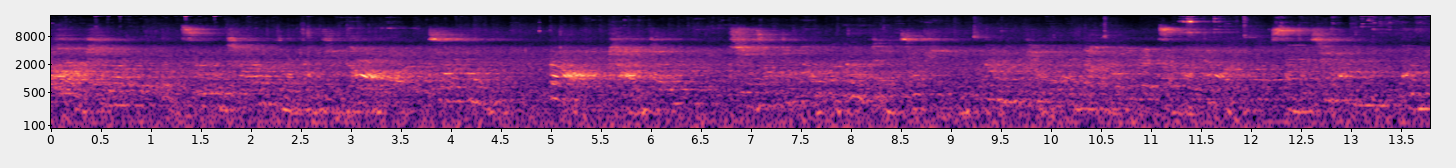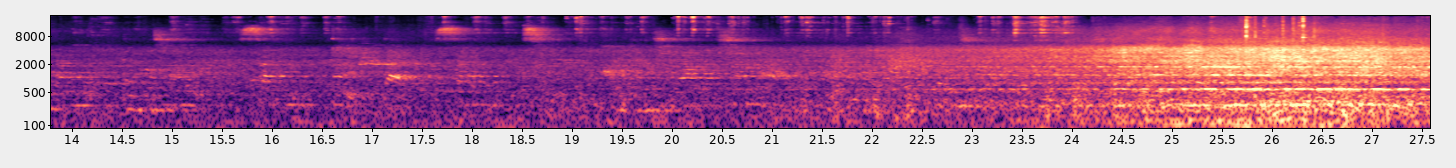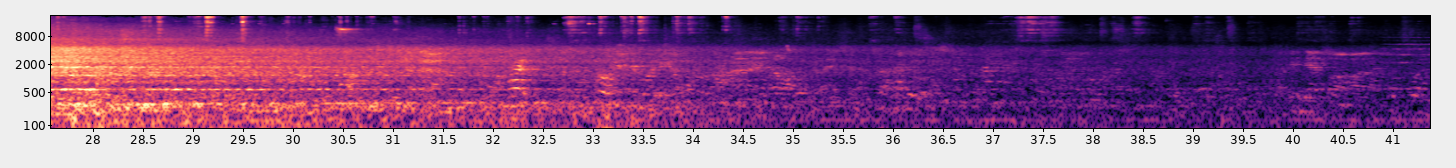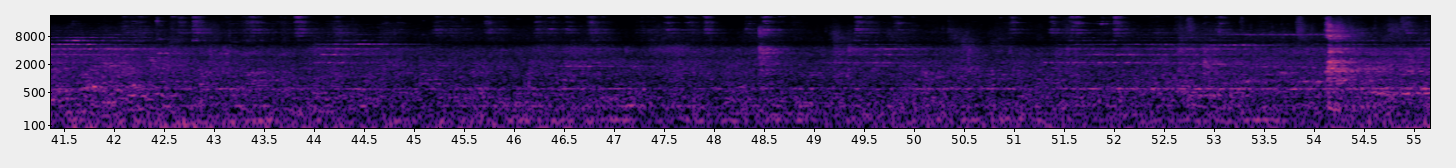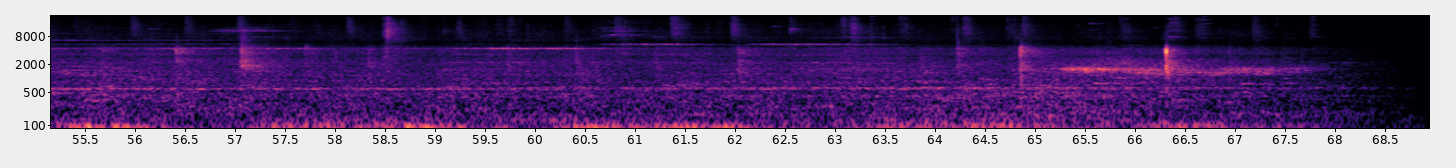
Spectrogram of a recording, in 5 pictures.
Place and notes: From the station hall, Through the underground road, To the station platform
Chiayi City, West District, 嘉義火車站第二月台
